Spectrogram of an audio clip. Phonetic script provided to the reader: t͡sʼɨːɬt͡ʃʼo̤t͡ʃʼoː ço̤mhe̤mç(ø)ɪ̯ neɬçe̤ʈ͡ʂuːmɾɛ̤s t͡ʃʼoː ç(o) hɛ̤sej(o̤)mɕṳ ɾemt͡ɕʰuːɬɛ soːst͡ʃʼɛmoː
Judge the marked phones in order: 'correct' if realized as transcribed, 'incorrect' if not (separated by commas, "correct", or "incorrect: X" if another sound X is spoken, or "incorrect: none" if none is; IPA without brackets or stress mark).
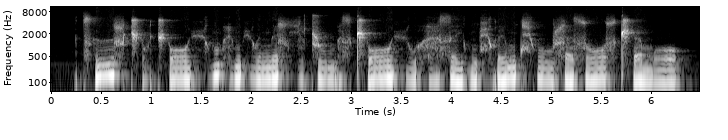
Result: incorrect: u, incorrect: u, incorrect: ṳ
